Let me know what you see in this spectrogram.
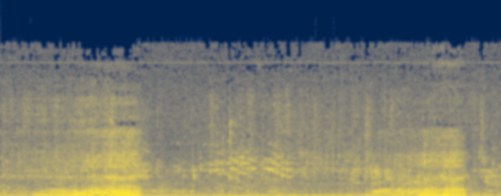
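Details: A sleeping father snoring in the background until a cell phone rings: two drawn-out, groaning snores over a steady room hum; sleep snoring.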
